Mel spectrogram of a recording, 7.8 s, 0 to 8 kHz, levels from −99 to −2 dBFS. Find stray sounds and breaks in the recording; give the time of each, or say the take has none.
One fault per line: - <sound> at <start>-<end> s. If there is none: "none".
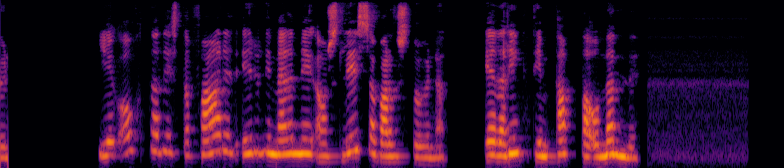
none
